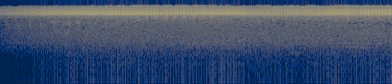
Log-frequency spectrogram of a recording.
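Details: Grasshoppers chirring in a summer meadow with wildflowers in the countryside: a steady, dense, very high hissing trill. It fades in at the start, then holds an even level with faint ticking overtones beneath.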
